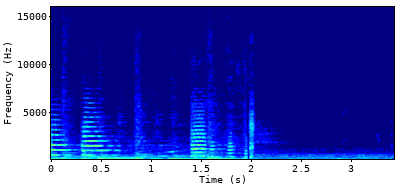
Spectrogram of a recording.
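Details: Swinging brass-band music with bright horn chords and a steady beat plays for two seconds, then cuts off abruptly to a low, quiet room hum.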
